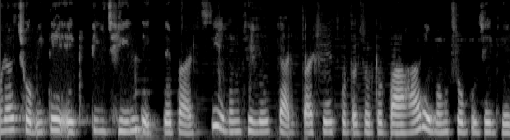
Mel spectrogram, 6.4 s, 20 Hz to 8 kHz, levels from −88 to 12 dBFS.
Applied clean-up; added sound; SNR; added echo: neural mask model DeepFilterNet 3.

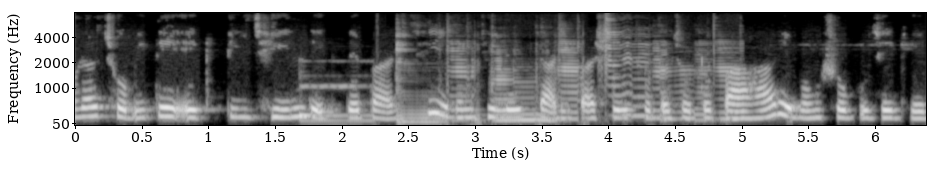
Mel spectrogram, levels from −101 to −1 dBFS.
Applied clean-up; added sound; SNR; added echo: neural mask model RNNoise.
